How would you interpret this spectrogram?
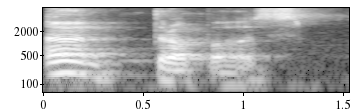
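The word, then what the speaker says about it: ἄνθρωπος: Ou seja, para que antropos, essa palavra aqui, receba o acento aqui, ó, o no A, no alfa, som de A, antropos.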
